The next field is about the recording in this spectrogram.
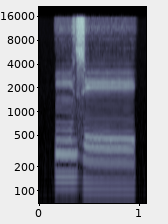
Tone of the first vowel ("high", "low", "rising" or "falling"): high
